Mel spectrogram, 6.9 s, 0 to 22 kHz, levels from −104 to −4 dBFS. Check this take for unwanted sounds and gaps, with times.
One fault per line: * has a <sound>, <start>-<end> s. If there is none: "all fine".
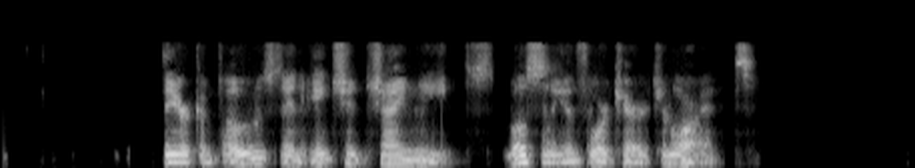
all fine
